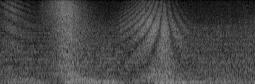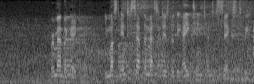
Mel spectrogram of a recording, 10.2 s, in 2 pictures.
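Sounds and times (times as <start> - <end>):
magical portal opening with whooshing surges: 0.0 - 5.4
deep rumble of magical portal: 0.0 - 10.1
speech: 6.2 - 10.1.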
